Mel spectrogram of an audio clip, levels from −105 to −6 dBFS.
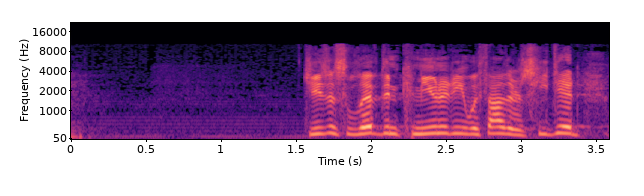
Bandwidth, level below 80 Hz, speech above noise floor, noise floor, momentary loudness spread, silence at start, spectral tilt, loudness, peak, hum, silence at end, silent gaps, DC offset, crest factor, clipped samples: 10.5 kHz; -70 dBFS; 35 dB; -63 dBFS; 5 LU; 0 s; -3.5 dB/octave; -27 LUFS; -10 dBFS; 60 Hz at -65 dBFS; 0.05 s; none; under 0.1%; 20 dB; under 0.1%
